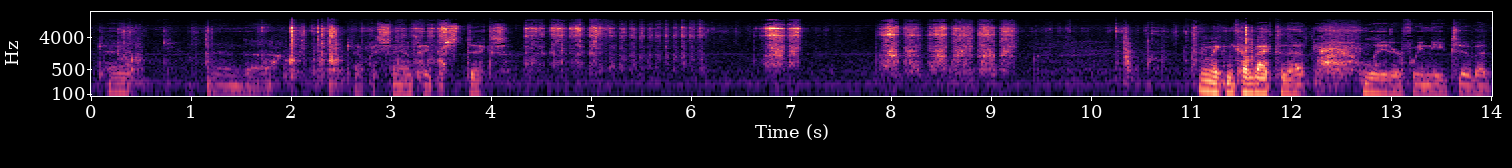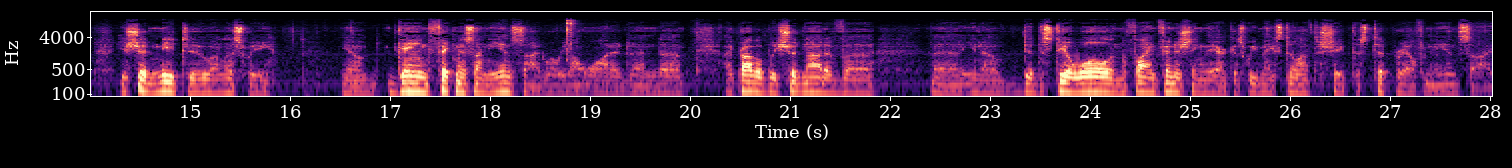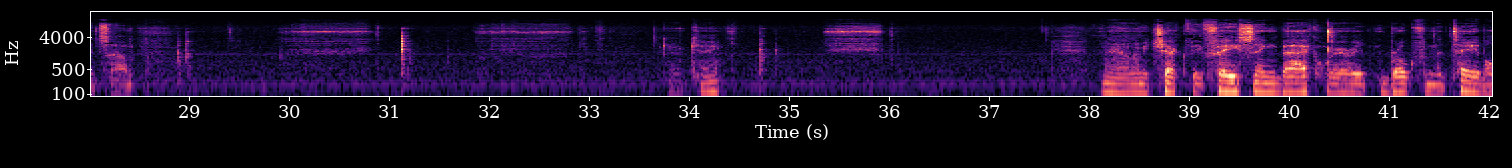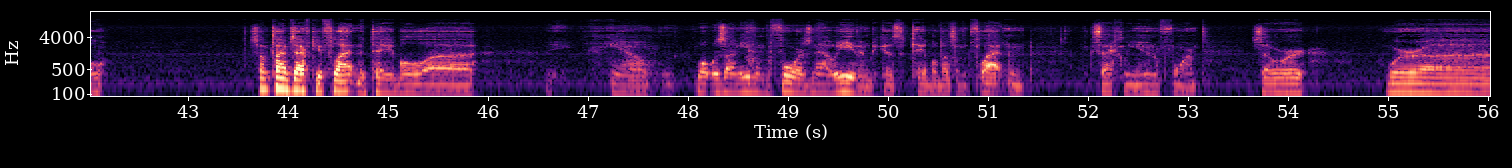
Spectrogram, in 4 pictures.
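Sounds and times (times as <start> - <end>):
sandpaper rubbing metal: 4.3 - 7.2, 7.9 - 9.3, 29.9 - 30.9, 31.9 - 33.0.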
